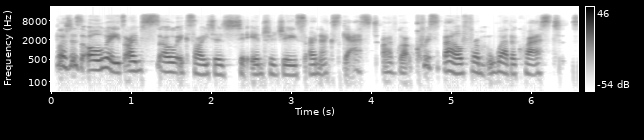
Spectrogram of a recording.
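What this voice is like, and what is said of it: Congested voice from a head cold. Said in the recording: “I currently have a little bit of hay fever and a head cold, which is probably why I sound a little bit different today”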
